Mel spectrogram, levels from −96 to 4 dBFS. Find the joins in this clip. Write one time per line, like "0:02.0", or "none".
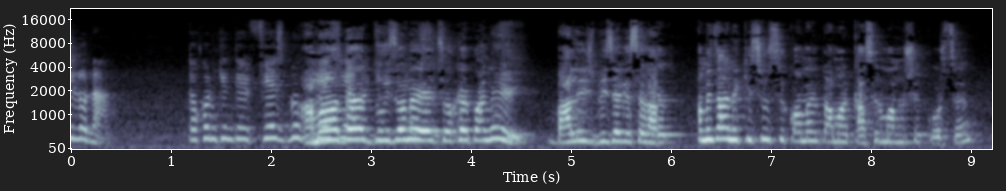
0:05.9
